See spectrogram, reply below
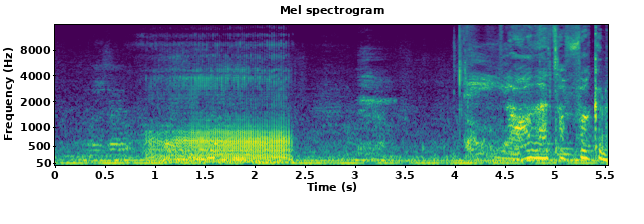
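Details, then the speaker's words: Loud, rattling snore from a sleeping dog that builds and fades, then a second rougher, noisier stretch over a low steady hum: dog snoring. "Hey, these are dogs that are snoring like this. Who does that? My man. Y'all, I never seen anybody or any animal do that shit before."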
